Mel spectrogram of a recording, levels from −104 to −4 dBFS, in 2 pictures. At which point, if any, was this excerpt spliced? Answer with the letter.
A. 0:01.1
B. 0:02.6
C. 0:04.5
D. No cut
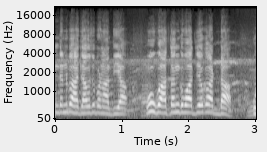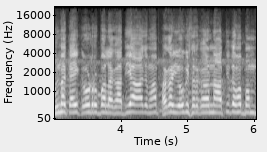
C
